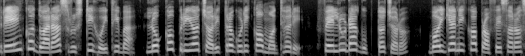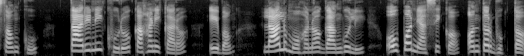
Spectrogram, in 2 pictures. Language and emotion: Odia, neutral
